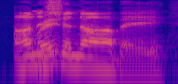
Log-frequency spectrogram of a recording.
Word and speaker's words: Anishinaabe: Thank you for putting it here phonetically. Anishinaabe, right? Anishinaabe.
